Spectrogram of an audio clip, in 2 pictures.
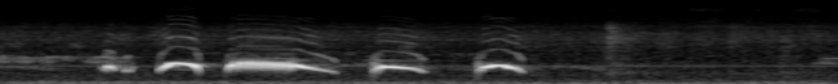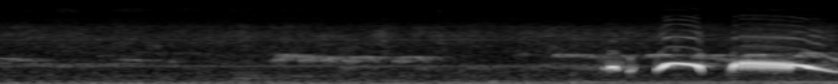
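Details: Lure song of a spotted dove for prompting other doves to call back: a burst of arched coos with one longer throaty note, several seconds of low hum, then the cooing phrase starts again.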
